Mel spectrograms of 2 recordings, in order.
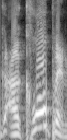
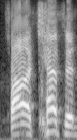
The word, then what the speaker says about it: Keppen: Kloppen, right? Keppen. The O is silent. It's weird Dutch.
